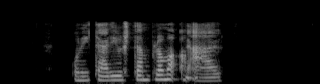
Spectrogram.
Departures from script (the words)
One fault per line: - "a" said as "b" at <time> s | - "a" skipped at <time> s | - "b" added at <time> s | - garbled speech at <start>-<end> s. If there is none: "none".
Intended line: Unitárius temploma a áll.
none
